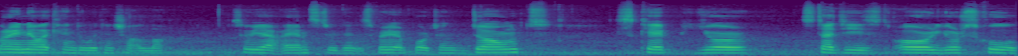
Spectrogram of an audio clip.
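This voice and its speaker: In a French accent, a woman speaks at a moderate pace with a fairly low pitch and flat, monotone intonation. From Belgium. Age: 20s. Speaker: lifestyle vlogger. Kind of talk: casual Q&A vlog. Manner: halting, non-fluent English.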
